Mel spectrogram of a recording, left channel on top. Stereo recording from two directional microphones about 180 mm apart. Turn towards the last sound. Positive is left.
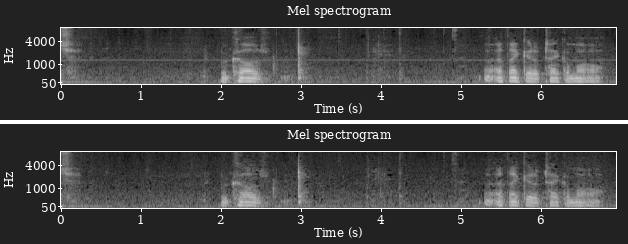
turn(degrees=45)  # may be behind; listen again after turning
